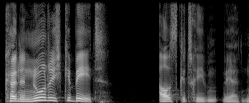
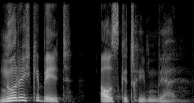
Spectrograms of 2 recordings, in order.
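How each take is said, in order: First: Said in the usual way. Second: Softer and lower, weighing "Nur durch Gebet"; quiet emphatic repeat. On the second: Shown as a demonstration. Preacher repeating the verse to the congregation, low and quiet.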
